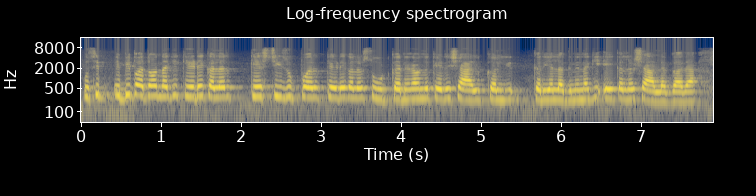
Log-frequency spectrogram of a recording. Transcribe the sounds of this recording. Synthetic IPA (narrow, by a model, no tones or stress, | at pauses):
ʊsĩːebʱiːpət̪aːʊ̃nd̪aːkɪkeːɽeːkələɾ | kɪst͡ʃiːzʊpːəɾkeːɽeːkələɾsuːʈkəɾneːnaːmnd̪okeːɽeːʃaːlkəkəɾijaːləɡneːnãːk̬ɪʔeːkələɾʃaːlːəɡaːd̪aː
